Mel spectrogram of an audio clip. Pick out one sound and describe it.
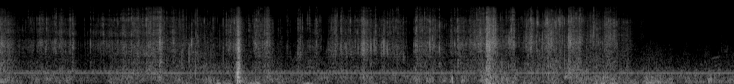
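Plastic wrapping rustles and crinkles as clothes are handled.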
